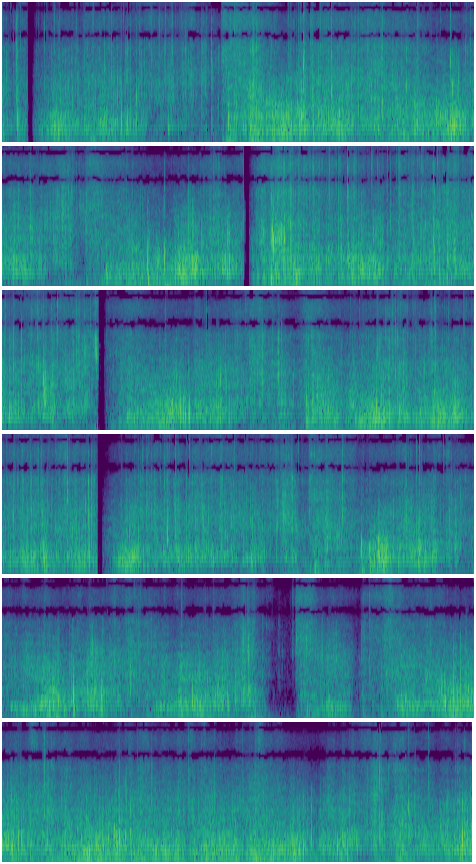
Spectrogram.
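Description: Blocks of gym chalk being crushed and crumbled, a dense crunching and crackling. It breaks off abruptly four times, where separate clips are spliced together.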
